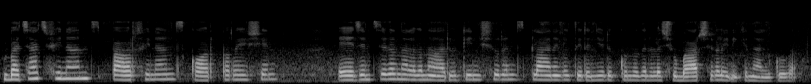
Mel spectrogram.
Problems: low volume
